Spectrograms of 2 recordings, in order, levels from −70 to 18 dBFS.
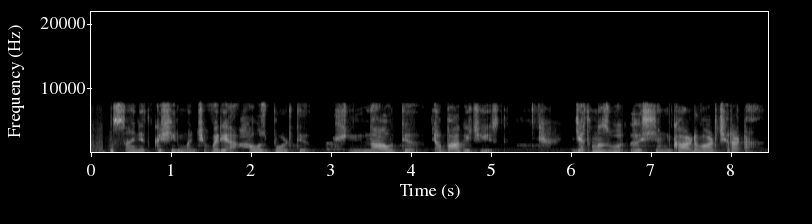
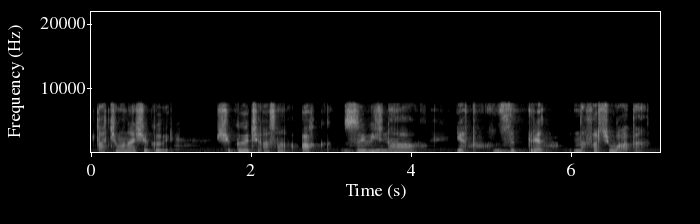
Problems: none marked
